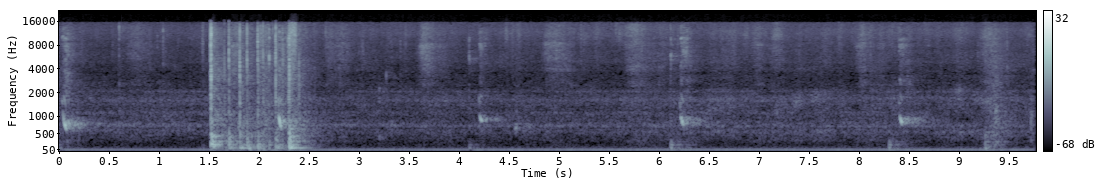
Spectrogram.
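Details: Rottweiler puppy hiccuping indoors: short, faint, falling squeaks repeat about every two seconds, with a burst of thumping and handling noise early on.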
